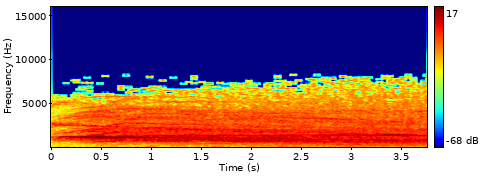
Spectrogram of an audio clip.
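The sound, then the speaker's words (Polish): A large crowd of young people shouts and cheers continuously, a loud, dense wall of voices with whoops rising above it, sustained without pause throughout. “Ponieważ tak krzyczą, więc jeszcze raz się zwracam do młodych.”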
